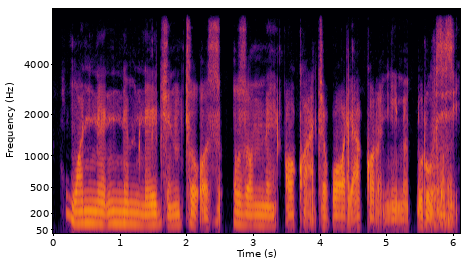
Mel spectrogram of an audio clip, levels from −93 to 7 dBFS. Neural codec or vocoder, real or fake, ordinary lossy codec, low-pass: codec, 16 kHz, 8 kbps, FreqCodec, smaller model; fake; none; 7.2 kHz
